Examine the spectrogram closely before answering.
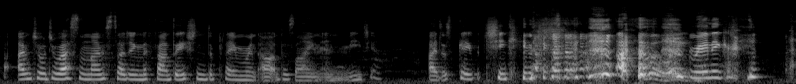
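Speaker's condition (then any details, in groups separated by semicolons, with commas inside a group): No condition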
